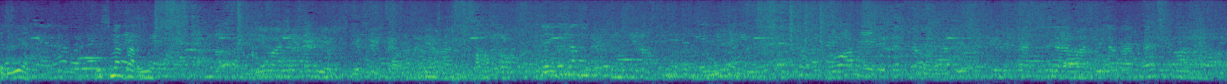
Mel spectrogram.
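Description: Metal shopping carts rattle as they are pushed.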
